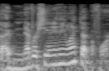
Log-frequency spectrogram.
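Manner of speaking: usual speaking voice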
